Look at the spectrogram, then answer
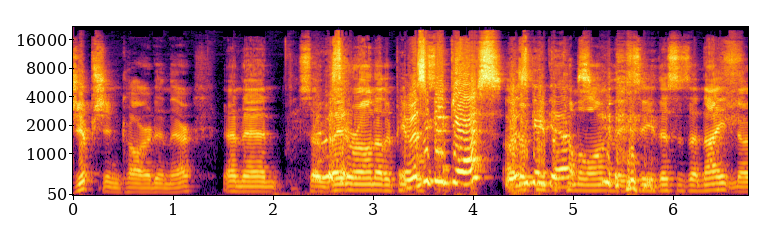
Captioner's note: laughs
